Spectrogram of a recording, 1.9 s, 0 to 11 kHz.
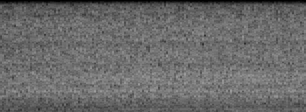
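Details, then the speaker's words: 2014 Ford F150 3.5 EcoBoost, about 91k miles, after new plugs and coil packs for P0303 cylinder 3 misfire: smooth, even idle with steady low drone, no skips, vibration or stumbling; running cleanly. "And it already sounds and appears to be idling much smoother. No vibration like it was before."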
